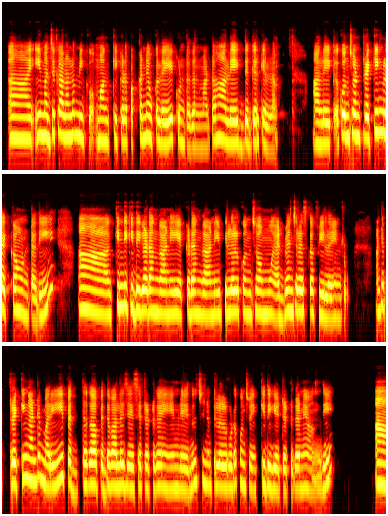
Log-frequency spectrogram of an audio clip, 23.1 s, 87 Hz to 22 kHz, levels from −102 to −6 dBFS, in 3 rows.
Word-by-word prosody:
ఆ! - - +2 0.5
ఈ - - +4
మధ్య 265 +1 +1
కాలంలో 270 -1 +1
మీకు 250 -2 -3 0.2
మాకిక్కడ 235 0 -2
పక్కన్నే 245 +4 -4
ఒక 230 - -4
లేక్ 220 +3 +3
ఉంటుందన్నమాట. 190 -3 -7 0.2
ఆ - - +1
లేక్ 215 -1 +3
దగ్గరికెళ్ళాం. 210 -4 -1 0.8
ఆ - - +2
లేక్ 210 -1 0 0.2
కొంచెం 275 +1 +7
ట్రెక్కింగ్ 295 +5 +5
లెక్క 250 - +1 0.2
ఉంటది. 205 +1 -3 0.7
ఆహ్, 240 -4 +2 0.2
కిందికి 280 -1 +3
దిగడం 245 0 +5
గానీ 225 0 -1 0.2
ఎక్కడం 230 +1 +1
గానీ 215 +1 -2 0.2
పిల్లలు 235 0 +4
కొంచెం 230 +1 -1 0.4
అడ్వెంచరస్‌గా 240 +3 0
ఫీల్ 210 -3 +1
అయ్యిండ్రు. 195 0 -6 0.6
అంటే 255 +4 -4 0.2
ట్రెక్కింగ్ 265 +4 +3
అంటే 260 +4 -2
మరీ 215 +1 0 0.3
పెద్దగా 230 +2 +2
పెద్దవాళ్లే 220 +2 +1
జేసేటట్టుగా 210 0 -2 0.2
ఏం 205 - -6
లేదు 195 +2 -4
చిన్న 250 -4 -7
పిల్లలు 215 -1 +1
గూడా 220 +2 -2
కొంచెం 220 -3 -5
ఎక్కి 200 +4 -4
దిగేటట్టుగానే 200 0 -1
ఉంది. 210 +3 -3 1.0
ఆ! - - +9
225 Hz, 120 wpm, -23 LUFS, 210-245 Hz, 1.0 s, ఆ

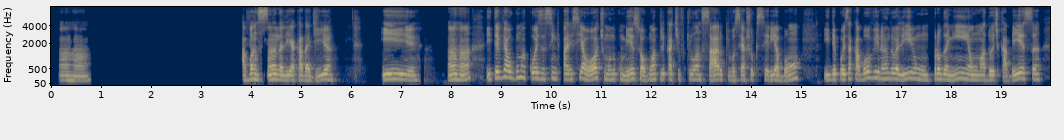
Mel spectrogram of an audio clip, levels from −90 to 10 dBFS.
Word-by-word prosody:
Aham. 130 -1 -4 3.0
Avançando 145 +1 +3
ali 135 0 +1
a 130 - +5
cada 130 0 +2
dia, 145 +5 0 1.0
e, 150 -3 +3 0.6
aham. 150 +3 +2 0.3
E 155 - -2
teve 195 +5 +3
alguma 200 -1 +1
coisa 180 -2 0
assim 170 +3 -5
que 170 - -15
parecia 160 +2 0
ótimo 160 +2 +2
no 155 0 -4
começo, 155 +2 -1
algum 130 +3 0
aplicativo 155 -2 -3
que 150 - -9
lançaram 145 -1 +2
que 145 -1 -14
você 130 +1 -3
achou 135 +2 -4
que - - -7
seria 140 0 +1
bom 160 +8 -3 0.4
e 140 - -3
depois 155 +1 +1
acabou 165 +2 +1
virando 170 -3 -2
ali 160 +4 +2
um 155 -5 -3
probleminha, 155 +2 0
uma 140 -1 -1
dor 140 +1 0
de 140 - -6
cabeça? 155 +6 0
150 Hz, 115 wpm, -21 LUFS, 140-165 Hz, 3.0 s, a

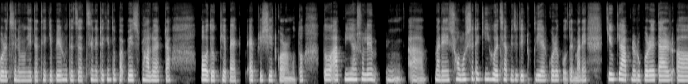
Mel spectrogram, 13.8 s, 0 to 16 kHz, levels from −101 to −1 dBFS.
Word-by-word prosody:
করেছেন 185 +2 0
এবং 180 0 -3
এটা 185 0 -4
থেকে 200 -1 -2
বের 200 -1 +3
হতে 200 -2 -2
চাচ্ছেন, 185 +4 -3
এটা 205 - -2
কিন্তু 215 +1 -1
ভা - - +1
বেশ 200 0 +4 0.2
ভালো 190 -1 +2
একটা 185 -1 -4 0.7
পদক্ষেপ 190 -3 +3
এক - - -8 0.3
appreciate 190 0 -3
করার 90 -1 +1
মতো। 185 - -6 0.4
তো - - +2 0.2
আপনি 205 +2 -2 0.2
আসলে 225 -1 +2 0.4
উম 205 +5 -2 0.3
আ - - +1 0.4
মানে 200 -1 +2 0.2
সমস্যাটা 225 +1 +2
কি 240 - -1
হয়েছে 210 -1 +3
আপনি 210 0 -4
যদি 205 0 -2
একটু 205 - -17
ক্লিয়ার 200 -2 +2
করে 200 -1 +2
বলতেন? 90 - -3
মানে 90 - -1 0.5
কেউ 230 -1 +6
কি - - -2
আপনার 205 -1 -2
উপরে 200 +1 +4
তার 195 0 +6 0.2
আ - - +3
200 Hz, 175 wpm, -24 LUFS, 190-210 Hz, 0.7 s, কেউ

